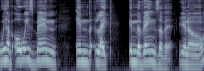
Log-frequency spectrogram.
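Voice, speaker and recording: A woman with a Miami accent, medium pitch and ordinary pitch variation, in a very clean recording with a silent background. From Miami, US. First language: Spanish. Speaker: entrepreneur. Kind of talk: casual interview chat. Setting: studio.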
